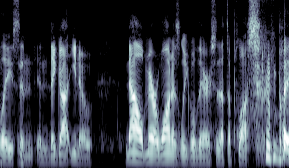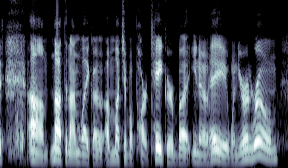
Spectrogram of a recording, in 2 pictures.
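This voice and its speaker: The voice is a plain, everyday voice, moving at a fairly quick pace. Its sound is dry and close, with no echo. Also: man, medium pitch for a man, ordinary pitch variation. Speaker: podcast host. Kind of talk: casual podcast conversation.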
